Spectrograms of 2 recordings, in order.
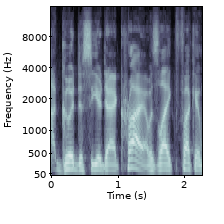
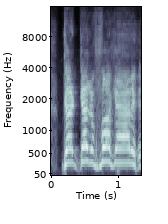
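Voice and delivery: mock mad, stammering, very high, angry outburst; 13 semitones higher, 3 dB louder than usual. Retelling how a burnt father snapped at his son: imitating an angry yell. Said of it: "he got all mad at me".

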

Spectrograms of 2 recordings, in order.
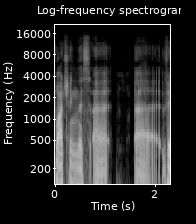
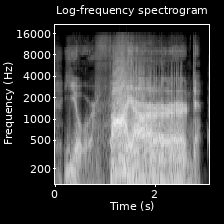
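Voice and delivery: loud, rough barking voice; 13 dB louder than usual. Doing an impression after being asked to: Vince McMahon impression. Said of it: "let's see this Vince McMahon".

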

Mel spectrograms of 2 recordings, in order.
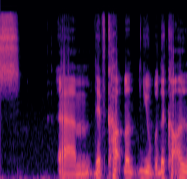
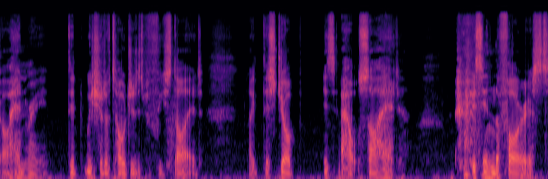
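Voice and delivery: put-on serious voice. Retelling what Delilah says to Henry about the job: imitating Delilah's serious tone. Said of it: "it starts off very serious sounding".

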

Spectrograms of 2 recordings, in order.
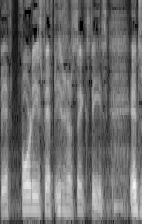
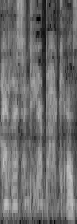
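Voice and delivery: hushed, secretive, confiding whisper, barely voiced; 6 semitones higher, 13 dB quieter than usual. Retelling how people tell them they listen to the podcast: imitating someone whispering.

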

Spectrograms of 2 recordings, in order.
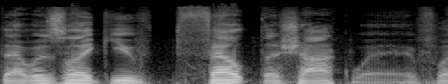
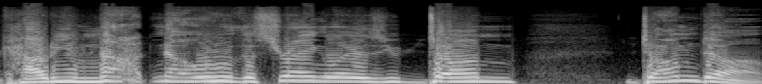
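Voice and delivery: loud, shrill, high-pitched, furious rage scream; 10 semitones higher, 6 dB louder than usual. Quoting a man furious at being called the Strangler, imitating furious screaming. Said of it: "because he's so pissed off".

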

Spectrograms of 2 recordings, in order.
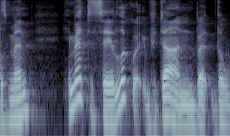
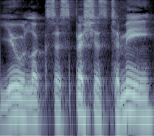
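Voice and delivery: accusing, accusatory tone. A policeman points at the humbug and addresses him, accusing. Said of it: "pointing an accusing finger".

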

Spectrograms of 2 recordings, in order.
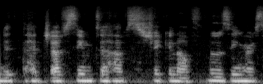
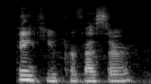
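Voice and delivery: dry, understated delivery. Annie thanks Jeff, calling him Professor, dryly. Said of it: "she said dryly".

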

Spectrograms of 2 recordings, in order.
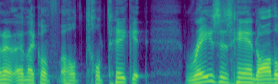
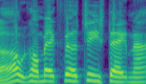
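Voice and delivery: pitched-up put-on cooking-video host announcer voice; 6 semitones higher than usual. Retelling a cooking reel's opening line: imitating the reel cook's voice. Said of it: "his voice could be confusing".

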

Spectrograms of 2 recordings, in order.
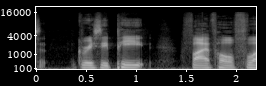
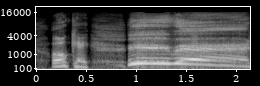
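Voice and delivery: shrill, very loud, high yell with drawn-out word; 10 dB louder than usual. Recounting a man at a campsite who starts going off, imitating someone yelling. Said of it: "And just starts going off".

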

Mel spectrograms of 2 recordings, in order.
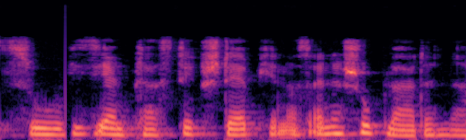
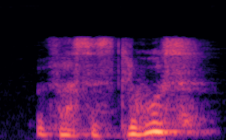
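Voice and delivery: worried, fearful, anxious, urgent tone. Narrator reads a woman rushing to a pale-faced man: anxious question. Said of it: "verlangte sie ängstlich von ihm zu wissen".

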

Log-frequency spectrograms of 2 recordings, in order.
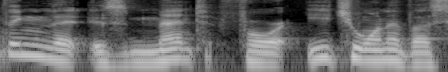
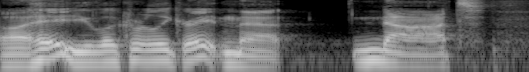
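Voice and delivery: mocking sarcastic delivery. Showing how people used to deliver a fake compliment, sarcastic. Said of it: "you'd like sarcastic".

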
